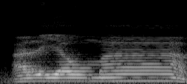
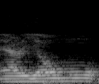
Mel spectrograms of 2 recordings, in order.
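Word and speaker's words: الْيَوْمَ: Al-yauma, pada hari ini. Akmaltu lakum dinakum, aku sempurnakan agama kamu. Jadi bacanya al-yauma, bukan al-yaumu, bukan al-yaumi, al-yauma.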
